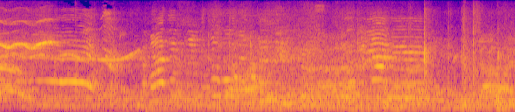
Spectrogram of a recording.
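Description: Young men sing and whoop loudly.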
